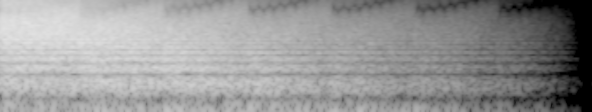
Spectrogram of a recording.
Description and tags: air suddenly decompressing on a spaceship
